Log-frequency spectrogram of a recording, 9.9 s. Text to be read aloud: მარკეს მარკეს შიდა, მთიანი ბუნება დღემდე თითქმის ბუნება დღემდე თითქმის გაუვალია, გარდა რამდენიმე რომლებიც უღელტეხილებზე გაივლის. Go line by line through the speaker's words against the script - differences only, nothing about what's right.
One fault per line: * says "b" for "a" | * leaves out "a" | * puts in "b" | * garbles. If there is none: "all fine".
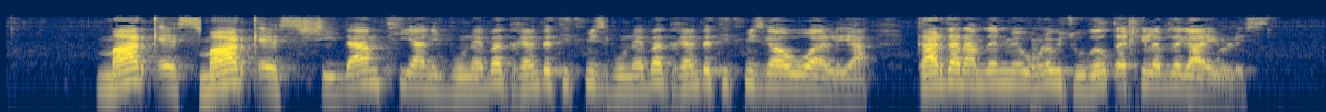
all fine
